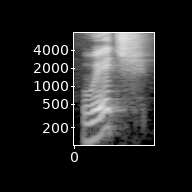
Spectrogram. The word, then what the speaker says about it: which: Ensuite, which. Là, on prononce le W.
